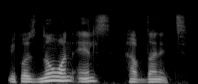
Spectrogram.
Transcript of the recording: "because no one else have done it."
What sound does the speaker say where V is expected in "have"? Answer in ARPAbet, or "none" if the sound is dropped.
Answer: V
